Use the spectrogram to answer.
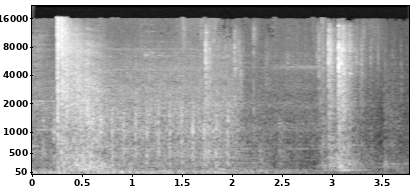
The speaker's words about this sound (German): Sie hebt ihre Waffe und drückt ab.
